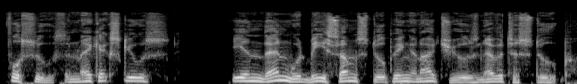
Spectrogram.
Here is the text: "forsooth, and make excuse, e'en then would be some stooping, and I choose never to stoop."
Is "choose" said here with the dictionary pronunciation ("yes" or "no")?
yes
